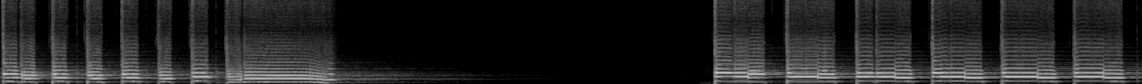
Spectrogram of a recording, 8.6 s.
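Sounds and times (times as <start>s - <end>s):
raw funk flute: 0.0s - 2.9s, 5.4s - 8.5s.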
